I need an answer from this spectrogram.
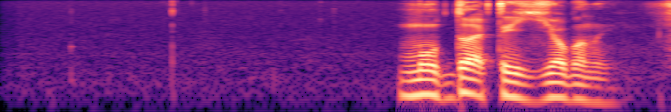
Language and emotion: Russian, angry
